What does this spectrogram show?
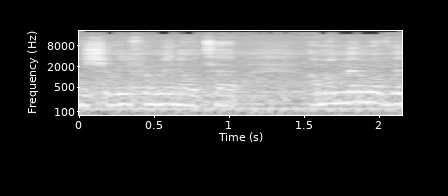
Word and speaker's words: Amenhotep: Amenhotep, right? Yes, ma'am. Sharif Amenhotep.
